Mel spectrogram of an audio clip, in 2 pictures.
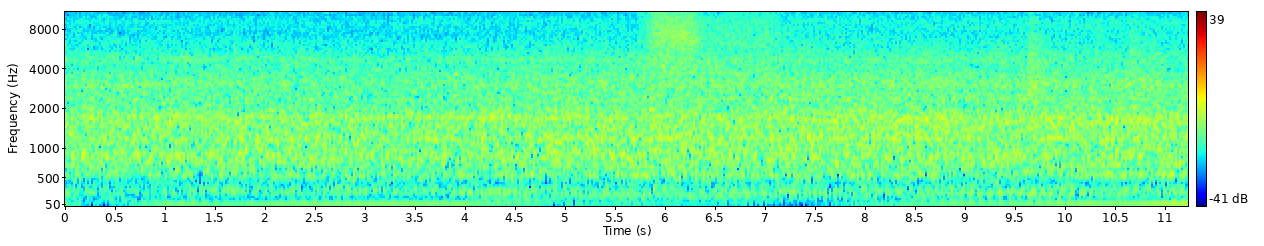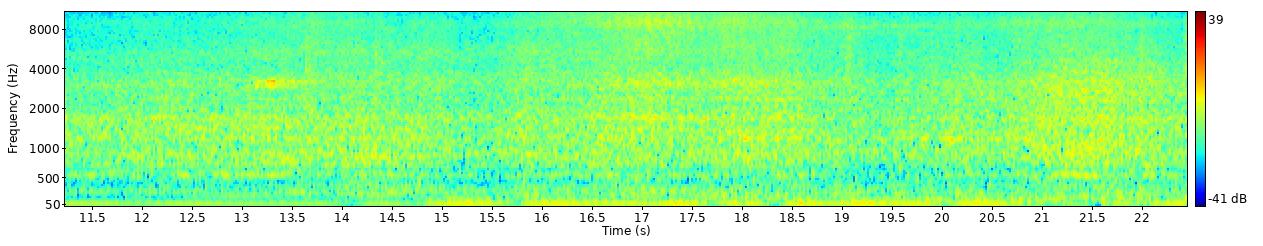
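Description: Class 185 diesel multiple unit's engines running with a steady low hum as it draws into the platform and stands. About fifteen seconds in the sound turns louder and uneven as a second train runs past close by.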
